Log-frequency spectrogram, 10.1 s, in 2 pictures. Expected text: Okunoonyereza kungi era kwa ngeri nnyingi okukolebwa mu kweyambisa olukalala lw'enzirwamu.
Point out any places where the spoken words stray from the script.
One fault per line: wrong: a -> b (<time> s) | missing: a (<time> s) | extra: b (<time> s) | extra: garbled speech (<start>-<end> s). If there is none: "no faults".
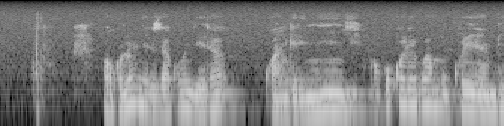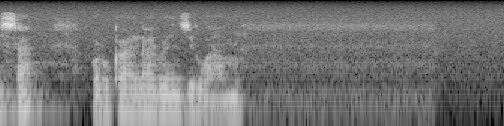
no faults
